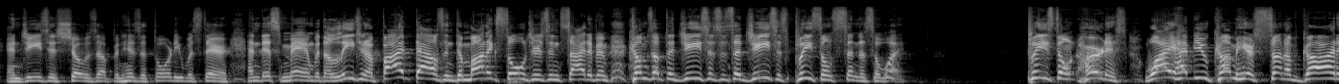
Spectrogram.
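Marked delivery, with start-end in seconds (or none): 2.5-7.4 higher, louder fervent preaching build; full-force preaching. Acted. 7.4-13.4 high, loud pleading demon voice; begging demon. Acted. Demons beg Jesus in story.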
